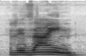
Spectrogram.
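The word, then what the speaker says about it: resign: से पहले जी है, तो इसको हम क्या पढ़ेंगे? डिज़ाइन, कैंपेन, रिज़ाइन और साइन। ठीक है, तो इन सभी के अंदर जी साइलेंट है।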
